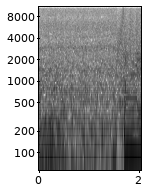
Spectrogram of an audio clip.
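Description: Low, uneven rushing noise of wind and waves at the shore. About one and a half seconds in, electronic music cuts in suddenly with a loud, sustained deep bass note.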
